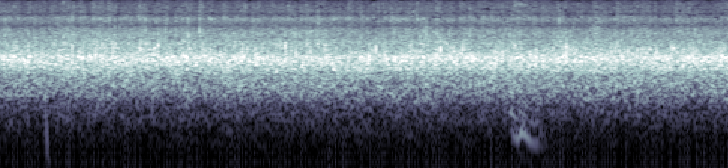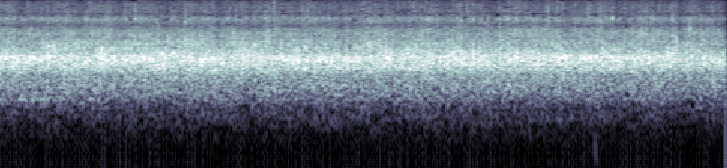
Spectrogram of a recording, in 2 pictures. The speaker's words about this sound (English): I mean, at least he's clapping mildly, very, very mildly, with no enthusiasm. I guess he's clapping for the idea of ending cancer.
